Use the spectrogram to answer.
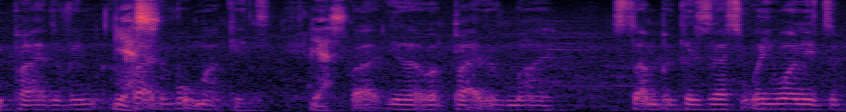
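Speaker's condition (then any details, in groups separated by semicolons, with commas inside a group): Motor neurone disease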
